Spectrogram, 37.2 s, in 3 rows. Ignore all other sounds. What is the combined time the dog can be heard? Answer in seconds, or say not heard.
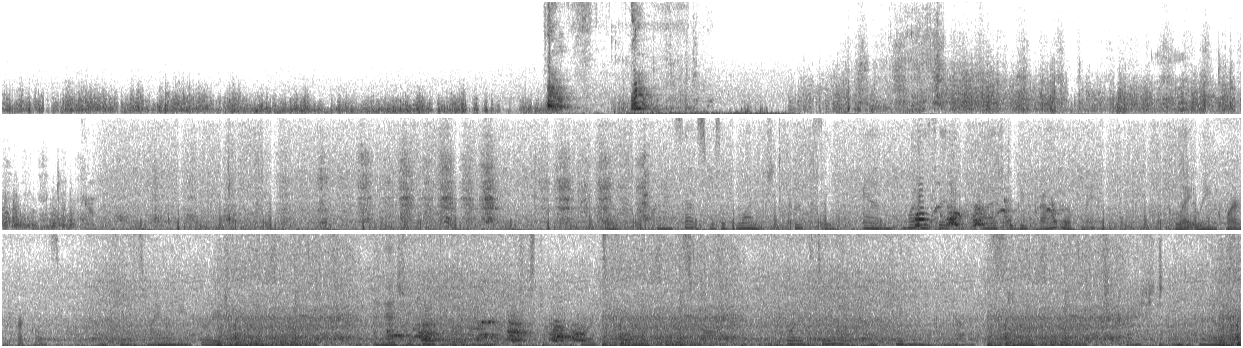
5 s.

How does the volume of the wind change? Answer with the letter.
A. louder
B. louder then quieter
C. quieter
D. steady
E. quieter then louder
A.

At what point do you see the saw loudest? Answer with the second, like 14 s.
17 s.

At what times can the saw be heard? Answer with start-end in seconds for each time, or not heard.
8.5-19.1.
